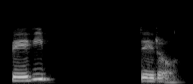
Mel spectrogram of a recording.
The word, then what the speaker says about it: períptero: Entonces solamente separaríamos acá, pero, y tendríamos acá ese rip, que vendría a ser justamente la sílaba con mayor fuerza de voz, y se clasificaría como una palabra grave, ¿no? Voy a escribir para que no se confunda. Ya. Una palabra, perdón, una palabra esdrújula, ¿no?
